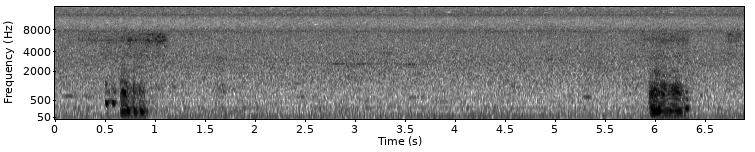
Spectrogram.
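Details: Two short, buzzing snorts several seconds apart over quiet room noise, light snoring from a small animal. Snoring.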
